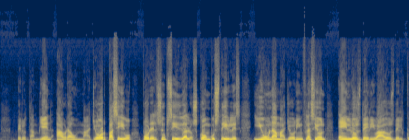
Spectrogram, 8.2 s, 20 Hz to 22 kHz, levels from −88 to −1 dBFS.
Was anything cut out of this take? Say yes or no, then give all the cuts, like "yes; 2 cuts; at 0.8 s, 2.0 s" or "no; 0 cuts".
no; 0 cuts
